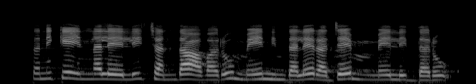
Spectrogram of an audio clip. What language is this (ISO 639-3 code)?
kan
